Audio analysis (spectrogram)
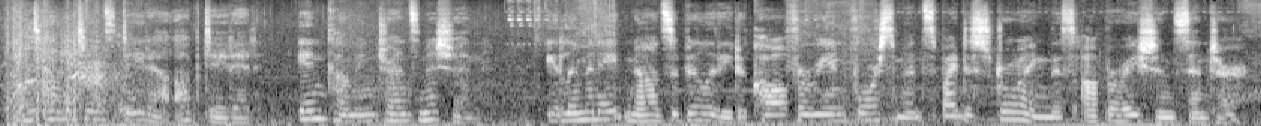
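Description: A woman's voice: fairly low pitch, brisk, lightly acted. A woman voicing an efficient battlefield announcer in a war video game, with clipped, formal, impersonal delivery. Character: cool, efficient military battlefield computer announcer. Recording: loud music over game audio.

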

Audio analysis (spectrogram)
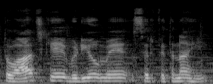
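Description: A man in his thirties vlogging about a road trip, talking to a phone held at arm's length and pausing often with "uh". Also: fairly high pitch, fairly even intonation, faint music behind. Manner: chatty, with frequent "uh" pauses. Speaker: travel vlogger. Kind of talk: casual vlog narration to camera. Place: hotel room, indoors.

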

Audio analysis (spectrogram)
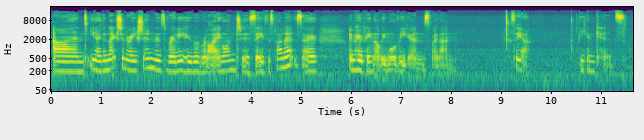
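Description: A woman in her twenties with a croaky voice from a recent illness, chatting casually as she answers viewer questions to camera in her bedroom. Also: mid-range voice, unhurried, a little hiss or hum, rough recording. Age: 20s. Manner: chatty, relaxed, drifts into breathy whispers. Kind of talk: casual Q&A vlog. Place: bedroom, indoors. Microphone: camera mic at close range.

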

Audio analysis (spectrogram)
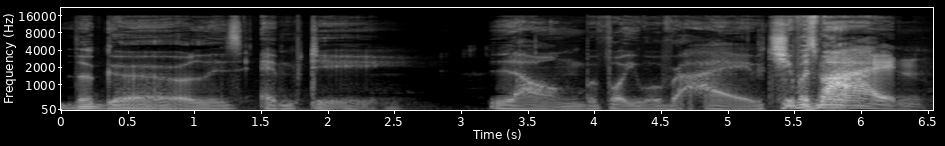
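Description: A man voicing a sinister, possessive demon in a theatrical film-villain style, slow, drawn-out and menacing. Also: extremely low pitch, animated, vocal fry, bright, forceful tone, husky, soft background music, voice pushed down, exaggerated voice. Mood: possessive fury.

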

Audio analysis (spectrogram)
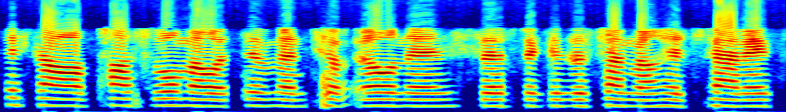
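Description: A woman's voice: fairly low pitch, monotone, fast talker, clear, resonant tone, no echo, dull audio. A woman working as a police radio dispatcher, speaking in clipped, procedural phrases over a scanner. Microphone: radio dispatch channel.

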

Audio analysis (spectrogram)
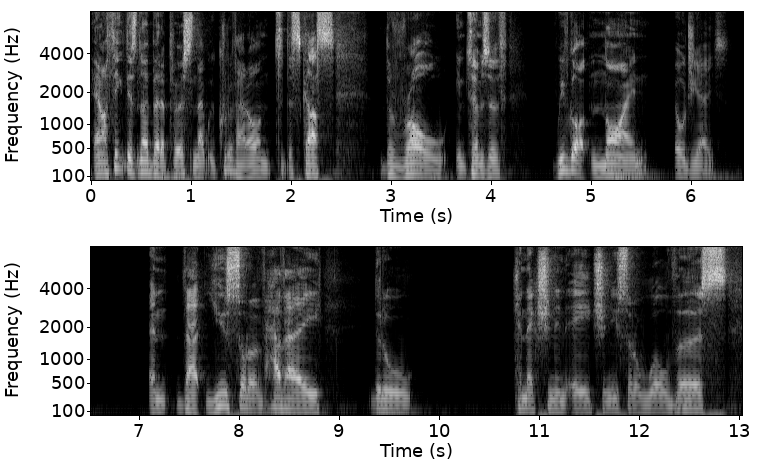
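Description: A man's voice: mid-range voice, moderate pace, a little mellow, dry recording. Man hosting, dry close sound. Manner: eager, keeps prompting the others. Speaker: podcast host. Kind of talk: casual podcast chat.

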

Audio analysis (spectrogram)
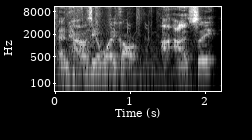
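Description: A man's voice: a little high, brisk, background noise. A middle-aged man giving casual, unscripted reaction commentary in a blunt, sweary, bemused way, recorded at a computer in a room at home. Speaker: reaction video host. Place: small room at home, indoors. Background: game cutscene music.

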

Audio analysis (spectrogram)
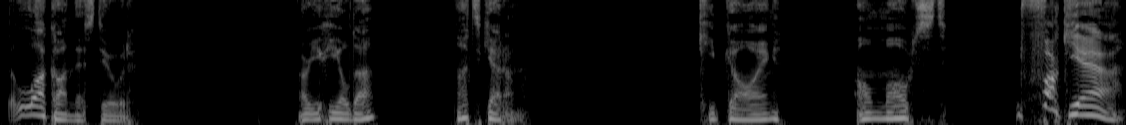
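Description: A man acts out a young gamer boyfriend in an ASMR roleplay, cocky yet affectionate. His voice is low and he takes his time, with slangy, teasing phrasing. The sound is close and dry. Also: dry recording, exaggerated voice.

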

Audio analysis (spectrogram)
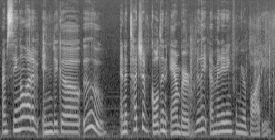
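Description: A woman's voice: fairly high pitch, fairly quick, a little hiss or hum, lightly acted. A young woman playing a cheerful New Age hippie in a radio comedy, breezy and gushing, peppering her talk with filler slang. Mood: dreamy, cheerful. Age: young adult. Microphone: stage microphone on stand.

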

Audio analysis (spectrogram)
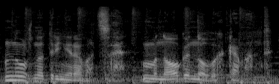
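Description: An actor playing a concerned, practical robot-team member in a cartoon dub, measured and serious. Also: male voice, medium pitch, very animated, natural voice. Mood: thoughtful. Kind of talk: animated cartoon dub acting. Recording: music behind the voice.

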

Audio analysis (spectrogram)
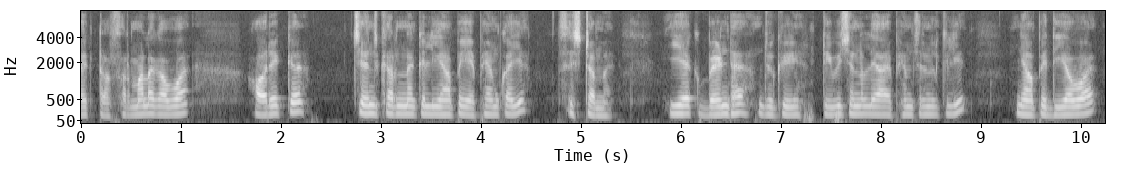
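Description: A man's voice: a little high, darkish tone, dry recording. Young man, dry sound. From Jharkhand, India. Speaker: electronics repair vlogger. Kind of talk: casual hands-on demonstration narration.

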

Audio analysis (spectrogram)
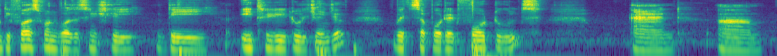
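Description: A low-pitched man, a native Hindi speaker, walks through his own hobby hardware design over a screen recording. He speaks slowly, pausing often with ums and self-corrections. A faint background hiss sits under the voice. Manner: hesitant, many ums and restarts. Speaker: maker explaining his own 3D printer design. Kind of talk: screen-recorded technical walkthrough.

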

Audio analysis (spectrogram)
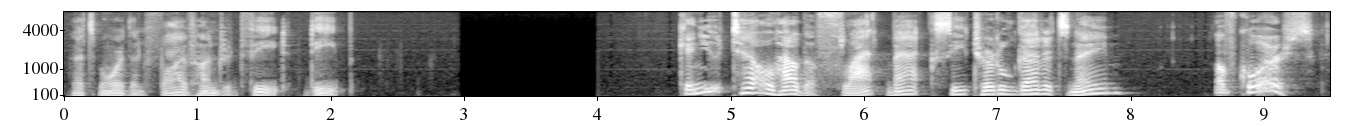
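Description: A man with a husky voice reading a children's nonfiction book aloud in a measured, explanatory way. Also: medium pitch, wildly swooping pitch, mellow.

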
